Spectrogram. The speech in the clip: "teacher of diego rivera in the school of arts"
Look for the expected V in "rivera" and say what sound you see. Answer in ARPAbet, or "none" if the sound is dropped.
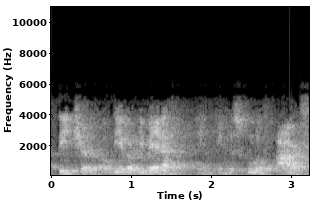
B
